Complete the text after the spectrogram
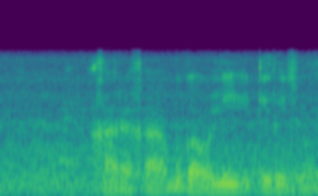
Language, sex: Tswana, male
